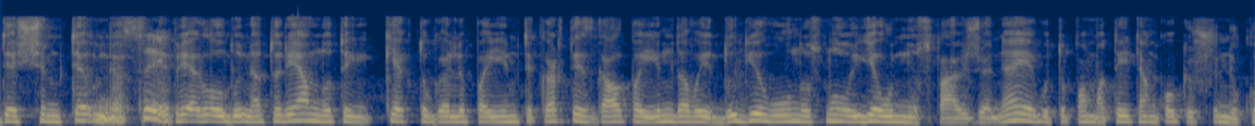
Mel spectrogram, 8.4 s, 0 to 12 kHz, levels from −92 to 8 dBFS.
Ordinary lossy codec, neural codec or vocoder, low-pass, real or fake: AAC, 64 kbps; codec, 16 kHz, 8 kbps, FunCodec, trained on LibriTTS, 25 frames a second; 7.2 kHz; fake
